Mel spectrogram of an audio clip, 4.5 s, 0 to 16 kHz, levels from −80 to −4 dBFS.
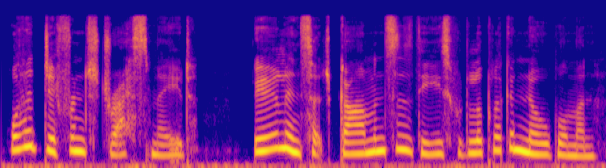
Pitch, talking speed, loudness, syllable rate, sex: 245 Hz, 210 wpm, -15 LUFS, 6.1 syllables/s, female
